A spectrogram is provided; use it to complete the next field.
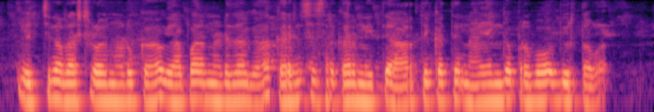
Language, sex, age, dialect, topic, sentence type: Kannada, male, 18-24, Central, banking, statement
